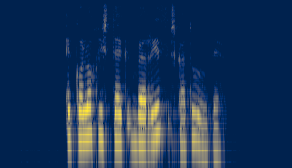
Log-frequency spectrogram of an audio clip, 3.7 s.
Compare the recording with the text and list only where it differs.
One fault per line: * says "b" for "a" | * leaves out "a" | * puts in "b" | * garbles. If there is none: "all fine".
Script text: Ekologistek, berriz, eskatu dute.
all fine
